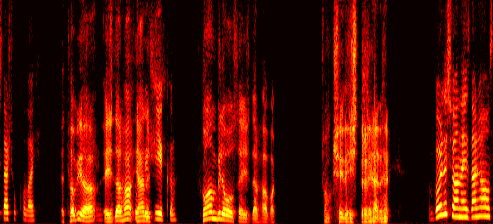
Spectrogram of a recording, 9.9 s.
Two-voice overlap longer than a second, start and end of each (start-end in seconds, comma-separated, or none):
1.3-3.4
